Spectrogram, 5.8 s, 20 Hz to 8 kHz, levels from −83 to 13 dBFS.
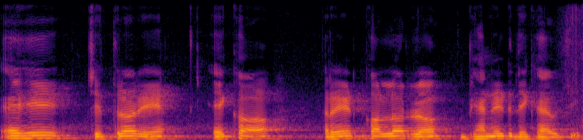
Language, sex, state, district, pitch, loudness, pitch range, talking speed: Odia, male, Odisha, Nuapada, 130 Hz, -13 LUFS, 125-135 Hz, 80 wpm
